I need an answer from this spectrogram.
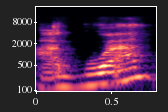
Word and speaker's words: água: para cá pega aqui a palavra água Ó eu tenho o Gu aqui tenho né Ele é dígrafo Pessoal esse Gu não de forma alguma por quê Porque É pronunciado né tu fala agua e não h h tá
